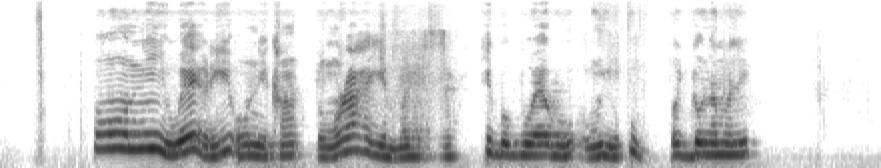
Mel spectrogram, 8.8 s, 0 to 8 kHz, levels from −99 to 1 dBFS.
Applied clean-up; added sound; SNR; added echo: neural mask model DeepFilterNet 3.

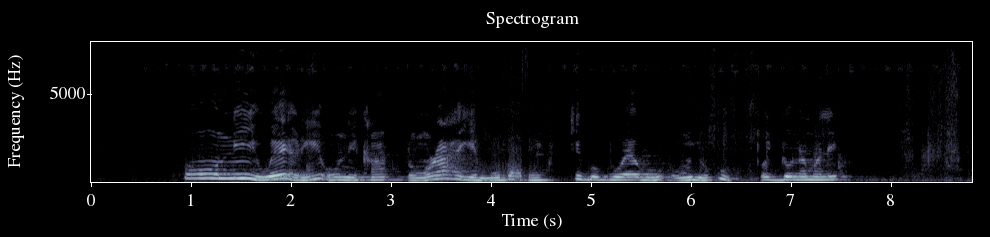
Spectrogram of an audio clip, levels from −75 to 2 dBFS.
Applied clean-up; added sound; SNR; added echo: neural separator model SepFormer DNS4.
